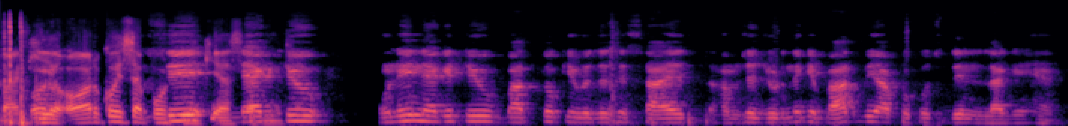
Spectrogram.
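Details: Adult male speech therapist; normal adult speech.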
